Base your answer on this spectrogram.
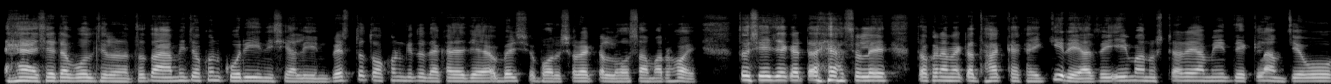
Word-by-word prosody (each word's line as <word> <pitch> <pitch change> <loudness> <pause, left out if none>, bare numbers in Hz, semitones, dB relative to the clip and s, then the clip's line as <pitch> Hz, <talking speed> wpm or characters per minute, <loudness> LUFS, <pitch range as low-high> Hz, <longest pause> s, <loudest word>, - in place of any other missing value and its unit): হ্যাঁ, 170 -1 +5
সেটা 165 -1 +3
বলছিল 155 -1 +1
না। - - -2
তো - - -2
তো - - +2 0.2
আমি 170 +2 -3
যখন 185 +2 -3
করি 165 0 +2
initially 145 -2 -3
invest, 165 +6 -2
তো - - 0
তখন 180 +1 -3
কিন্তু 170 0 -4
দেখা 150 +1 -1
যায় 150 -1 +1
যে - - +3 0.2
আ - - +1
বেশ 165 0 +1 0.2
বড়-সড় 145 +1 -1
একটা 150 +1 -4
লস 140 0 -2
আমার 145 0 -3
হয়। 150 -4 +1 0.5
তো - - -2
সেই 195 -1 +6
জায়গাটায় 190 -1 +3 0.2
আসলে 180 0 +2 0.4
তখন 180 +1 0
আমি 170 0 +2
একটা 170 - 0
ধাক্কা 165 0 -1
খাই। 145 -1 -2
"কিরে? 210 -9 +3
আর 140 - +1 0.3
এই - - +2
মানুষটারে 175 +1 -2
আমি 165 0 -4 0.2
দেখলাম 155 +1 -1 0.2
যে 155 - 0 0.2
ও - - +2
165 Hz, 185 wpm, -19 LUFS, 150-175 Hz, 0.5 s, সেই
